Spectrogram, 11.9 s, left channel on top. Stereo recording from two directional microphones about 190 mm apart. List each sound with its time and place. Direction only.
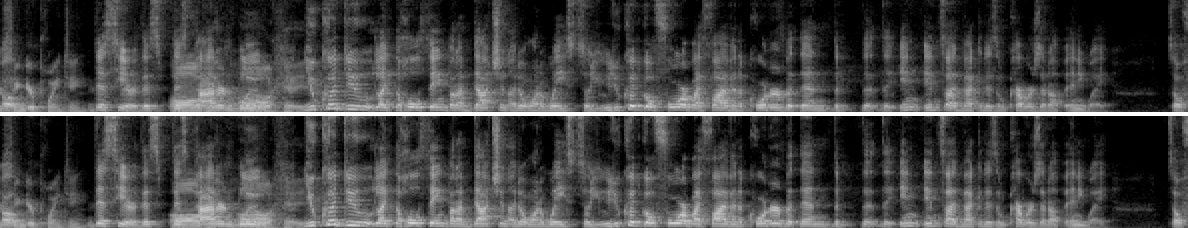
0.1 s speech: centre (ahead or behind)
0.9 s speech: 50° right (ahead or behind)
2.6 s speech: centre (ahead or behind)
3.1 s speech: 50° right (ahead or behind)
